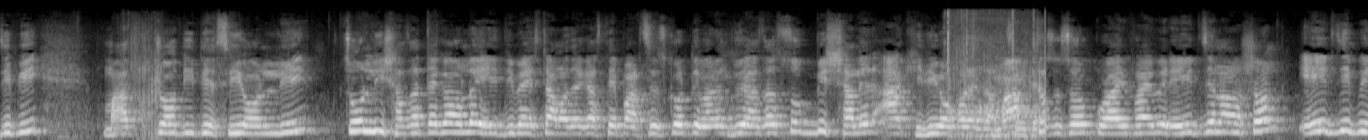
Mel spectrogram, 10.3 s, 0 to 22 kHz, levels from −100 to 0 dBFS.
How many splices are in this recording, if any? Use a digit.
1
